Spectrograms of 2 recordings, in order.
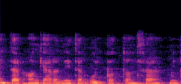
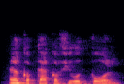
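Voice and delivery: ordinary delivery, nothing marked

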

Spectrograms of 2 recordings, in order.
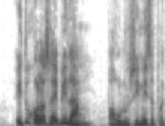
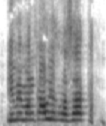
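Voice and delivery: high, loud exasperated concession; flustered doctor; 13 semitones higher, 8 dB louder than usual. Acted. Confused doctor answering the insistent patient, flustered. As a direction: give in loudly as a baffled doctor. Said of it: "dokternya pun mulai bingung kan".

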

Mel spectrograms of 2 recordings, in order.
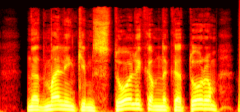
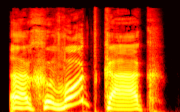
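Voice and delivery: slow spiteful hiss; angry hiss; 8 semitones higher, much slower than usual. A narrator's reading. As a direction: spit it out slowly, bitter. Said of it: "злобно прошипел Рой".

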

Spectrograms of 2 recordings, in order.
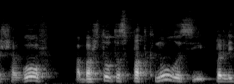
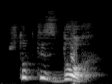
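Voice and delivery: high, pitched-up angry wail; higher-voiced outburst of fury; furious howl; 8 semitones higher, 6 dB louder, slower than usual. A narrator's reading. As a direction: howl the curse out. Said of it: "взвыла я".

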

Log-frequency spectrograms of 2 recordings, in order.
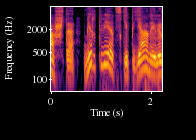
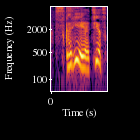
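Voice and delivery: high, louder urgent call; urgent shout; 6 semitones higher, 3 dB louder than usual. A narrator's reading. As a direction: rush her father out. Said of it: "крикнула девушка".

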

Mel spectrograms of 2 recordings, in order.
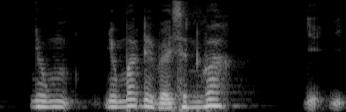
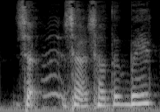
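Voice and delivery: very high, stammering disbelief; startled, pitched-up question; shocked girl; 12 semitones higher than usual. Acted. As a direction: stammer in alarmed surprise. Frightened girl, shocked by his knowledge.

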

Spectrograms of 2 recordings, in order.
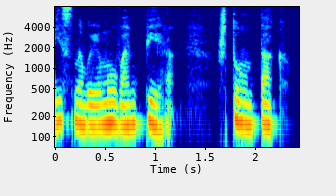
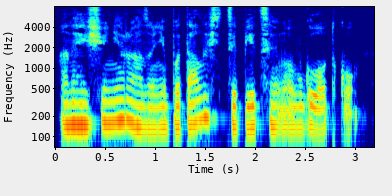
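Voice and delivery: plain reading voice

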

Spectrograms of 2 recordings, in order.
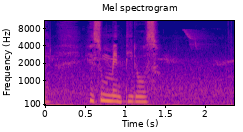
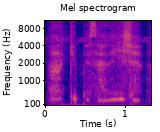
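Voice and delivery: breathy whisper to herself; barely voiced, still shaken; whispered relief; 16 dB quieter than usual. Woman just woken from a nightmare, whispering to herself.

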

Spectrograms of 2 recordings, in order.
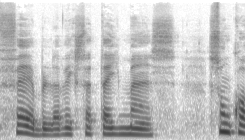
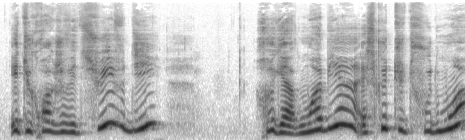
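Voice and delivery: loud, high angry tirade; furious, scornful shouting; brutal outburst; 5 semitones higher, 9 dB louder than usual. A narrator's reading. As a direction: burst out brutally, voice raised and pitched up. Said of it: "la voix brutale, éclata".

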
